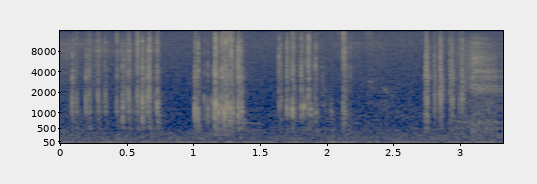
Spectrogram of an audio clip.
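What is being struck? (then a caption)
Stacked plastic buckets. Long acrylic nails tap fast on the side walls of a stack of large, empty, hollow pink plastic buckets with rope handles. The result is bursts of quick, light, clicky ticks with a hollow tone, over a steady low hum.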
